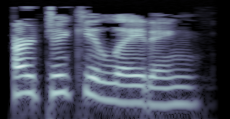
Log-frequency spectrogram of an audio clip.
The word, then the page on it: articulating: British English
